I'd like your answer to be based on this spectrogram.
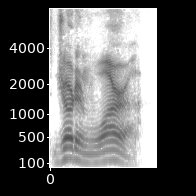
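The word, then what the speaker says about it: Jordan Nwora: So hopefully we can rest some more guys on Wednesday against the lowly Pacers, but they obviously destroyed us last time, and Jordan Nora scored 33 points yesterday. – I think you got his name wrong too. It's Jordan Wara.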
